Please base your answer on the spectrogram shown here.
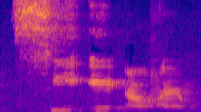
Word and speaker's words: calm: Like CALM calm, CALM calm, इसमें L silent होता है।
